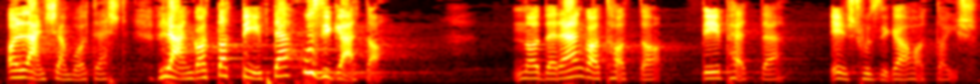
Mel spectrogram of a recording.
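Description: A woman reading a fairy tale aloud at a family church service, with expressive, dramatic delivery. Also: mid-range voice, in a large hall.

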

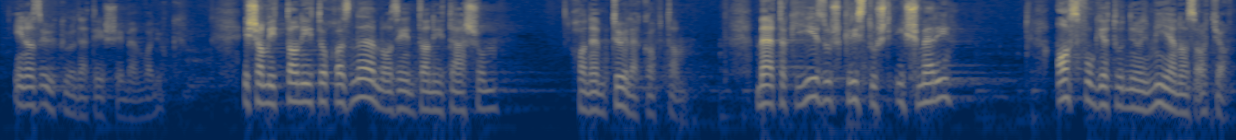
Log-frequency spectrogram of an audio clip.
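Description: A male pastor from Hungary preaching a sermon in a church, emphatic, with pauses and rising stresses. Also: medium pitch, a bit bright. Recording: long reverb of a church hall.

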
